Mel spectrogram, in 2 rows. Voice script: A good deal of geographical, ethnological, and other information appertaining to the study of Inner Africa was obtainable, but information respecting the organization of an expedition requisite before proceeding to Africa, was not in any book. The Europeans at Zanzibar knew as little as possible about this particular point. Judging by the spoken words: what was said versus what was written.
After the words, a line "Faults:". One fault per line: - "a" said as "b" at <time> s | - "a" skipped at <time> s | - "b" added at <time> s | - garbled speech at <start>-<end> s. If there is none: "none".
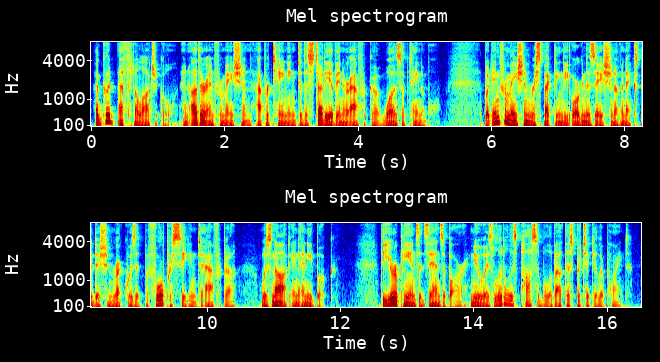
A good ethnological, and other information appertaining to the study of Inner Africa was obtainable, but information respecting the organization of an expedition requisite before proceeding to Africa, was not in any book. The Europeans at Zanzibar knew as little as possible about this particular point.
Faults:
- "deal of geographical" skipped at 0.4 s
